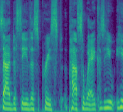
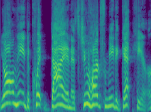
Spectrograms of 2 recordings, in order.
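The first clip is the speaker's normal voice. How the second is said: mock very loud, high booming voice; 7 semitones higher than usual. Retelling what mom said on seeing her favorite priest in the chapel, very loud voice. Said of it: "she says in a very loud voice".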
